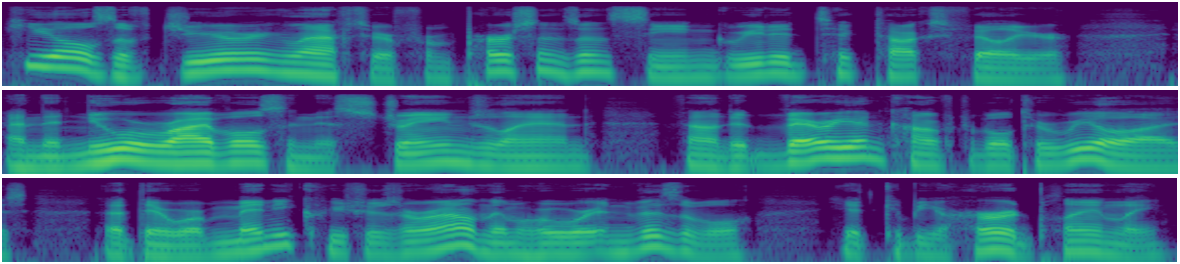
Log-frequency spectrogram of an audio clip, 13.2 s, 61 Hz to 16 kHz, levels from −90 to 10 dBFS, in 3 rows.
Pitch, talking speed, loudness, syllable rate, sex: 125 Hz, 180 wpm, -22 LUFS, 5.7 syllables/s, male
